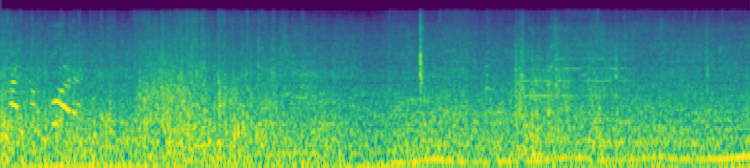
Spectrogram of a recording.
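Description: Tank treads clatter on cobblestones.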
